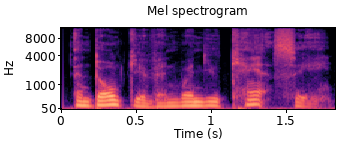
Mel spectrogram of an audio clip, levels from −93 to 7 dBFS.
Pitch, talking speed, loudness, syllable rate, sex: 115 Hz, 260 wpm, -17 LUFS, 4.9 syllables/s, male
